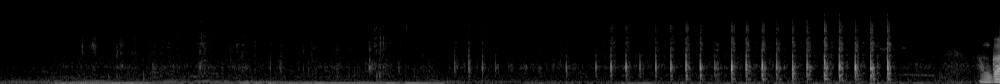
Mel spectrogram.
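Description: Faint handling sounds as moist worm bedding and castings are tipped from a plastic tub into a PVC worm tower. About six seconds in comes a quick run of light clicks or taps, about six a second, lasting some three seconds.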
